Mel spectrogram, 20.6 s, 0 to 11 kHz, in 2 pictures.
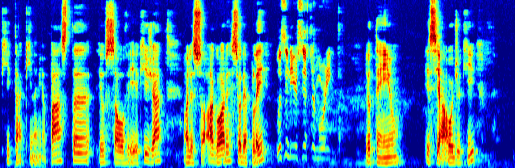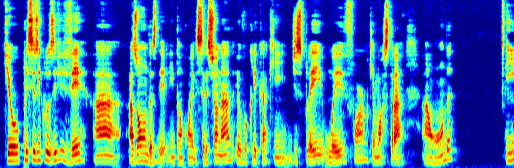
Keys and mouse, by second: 0.8 click, 1.8 click, 2.9 middle click, 5.4 space, 6.7 space, 7.4 middle click, 8.4 ctrl+middle click, 9.1 middle click, 15.9 click, 18.5 ctrl+middle click, 19.1 ctrl+middle click, 20.0-20.5 ctrl+middle drag.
